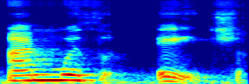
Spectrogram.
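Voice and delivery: normal talking voice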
